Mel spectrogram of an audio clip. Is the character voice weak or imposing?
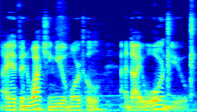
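weak. It is said in a weaker character voice.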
